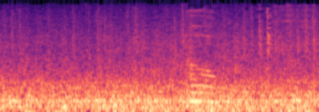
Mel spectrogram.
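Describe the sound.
A steady, dense, loud rumble of a moving train carriage fills the whole stretch, with a brief muffled voice surfacing partway through.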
